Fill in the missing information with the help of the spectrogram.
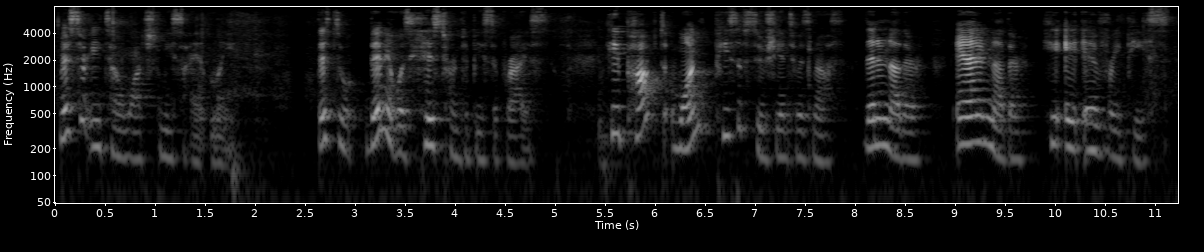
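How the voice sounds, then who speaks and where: A woman's voice: fairly low pitch, big pitch swings, normal speed, low-quality recording. A woman teacher reading a picture book aloud to young students and explaining it as she goes. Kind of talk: expressive read-aloud with lesson commentary.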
